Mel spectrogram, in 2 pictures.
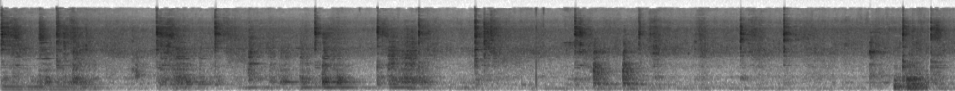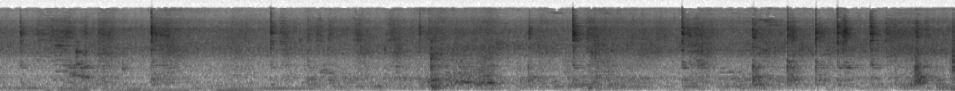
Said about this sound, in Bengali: ভালো করে নাড়াচাড়া করতে হবে এবং খেয়াল রাখতে হবে যে কড়াইয়ের তলাতে যাতে লেগে না যায়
